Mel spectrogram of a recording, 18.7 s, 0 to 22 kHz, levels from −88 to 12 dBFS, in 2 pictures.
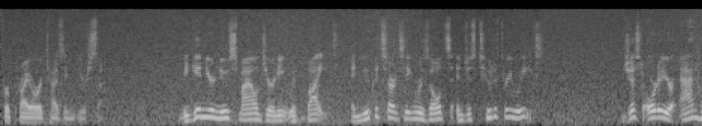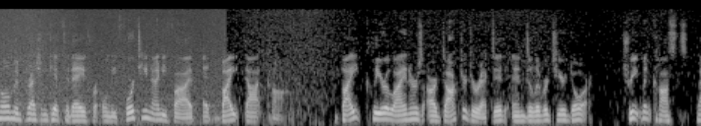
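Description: A speech recording whose last stretch, from 12.36 s to the end at about 18.7 s, shows overdone noise removal. Before that point the room noise sits about 15 dB below the voice. From 12.36 s the background drops and breaks up into twinkling specks, because bands close to the noise estimate are pushed far down together with the quieter parts of the voice. Codec artefacts would sound swirly throughout, not begin abruptly.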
